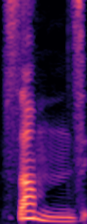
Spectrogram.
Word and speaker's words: Psalms: 피가 소리가 안 나요. 묵음이에요. 아무 소리가 안 나요. 그래서 Psalms 이렇게 읽어주시면 돼요.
